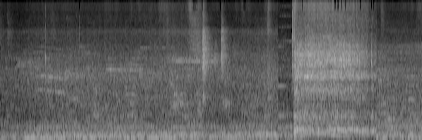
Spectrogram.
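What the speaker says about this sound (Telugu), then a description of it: "ఎర్రకారంకి ఆనియన్స్ కట్ చేసుకున్నానండి, కొద్దిగా సాల్ట్, కొద్దిగా కారం. వీటిని గ్రైండ్ చేసుకోవాలి" A mixer grinder whirs through a batch of cut onions, salt and chili. It is a loud burst of about two seconds near the end, after a steady, lower motor hum.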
